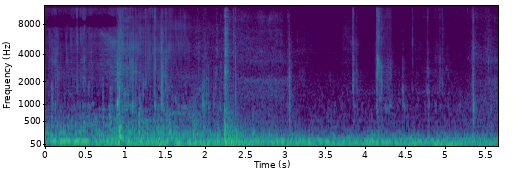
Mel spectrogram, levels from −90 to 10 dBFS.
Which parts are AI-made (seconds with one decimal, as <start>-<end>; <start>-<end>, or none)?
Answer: 0.0-1.8; 3.2-5.1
